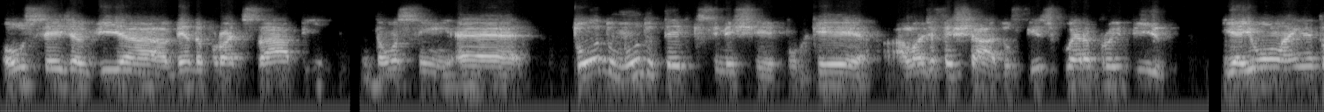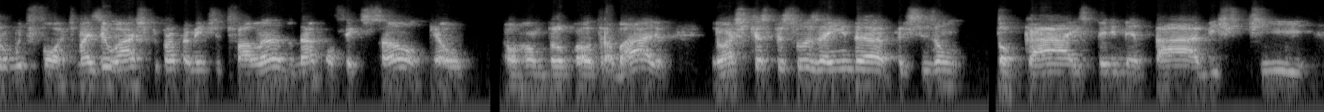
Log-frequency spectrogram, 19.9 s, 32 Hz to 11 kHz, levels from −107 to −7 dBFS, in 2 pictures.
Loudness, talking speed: -35 LUFS, 180 wpm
